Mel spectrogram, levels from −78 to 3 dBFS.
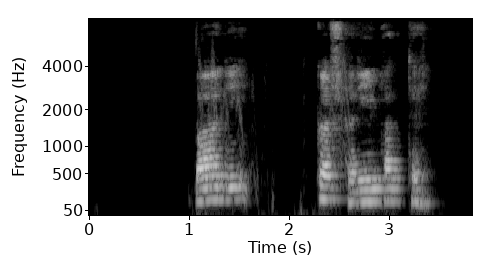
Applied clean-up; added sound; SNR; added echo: neural mask model DeepFilterNet 3.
